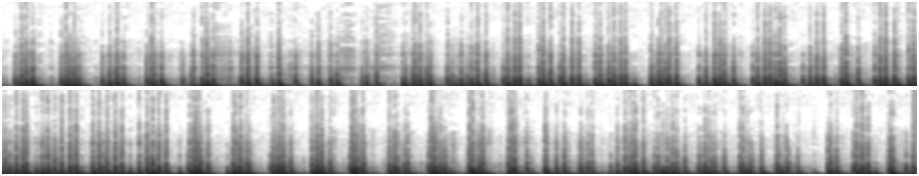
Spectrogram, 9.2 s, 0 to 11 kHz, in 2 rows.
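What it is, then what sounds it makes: Plastic and silicone collapsible strainer, tapped. A hollow, empty collapsible strainer of green silicone and white plastic, held upside down over a microphone, is tapped and scratched rapidly with fingertips and nails. The result is a fast, continuous run of dull, hollow thumps with a low body around 133 Hz and almost no bright content, each hit dying away quickly under a light scratchy texture.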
